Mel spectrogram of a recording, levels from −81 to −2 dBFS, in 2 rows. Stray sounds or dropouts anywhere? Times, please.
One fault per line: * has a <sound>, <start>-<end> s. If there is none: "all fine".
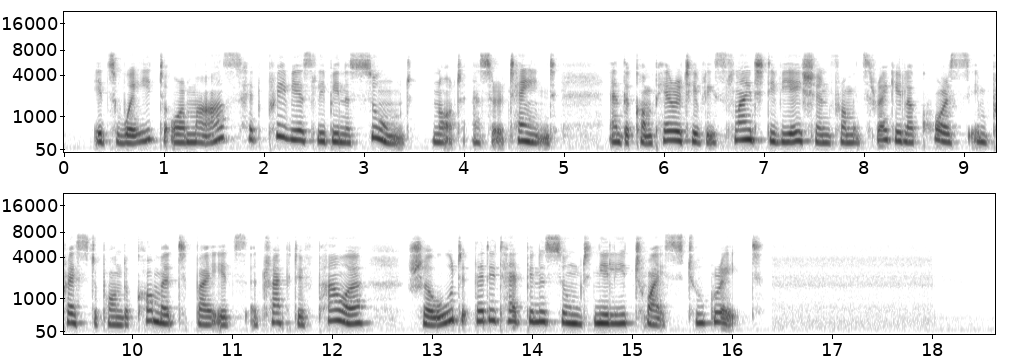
all fine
